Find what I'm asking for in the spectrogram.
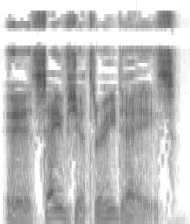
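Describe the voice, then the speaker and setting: Man doing a quarrelsome miner, sneering, contrary, raised pitch, husky. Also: big pitch swings, slow pace, a bit bright, no room sound, clean studio sound, heavily acted. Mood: belligerent. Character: belligerent stubbled male miner, argumentative.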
